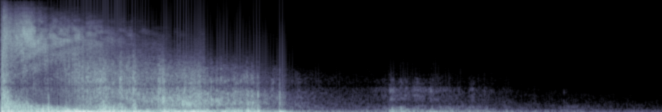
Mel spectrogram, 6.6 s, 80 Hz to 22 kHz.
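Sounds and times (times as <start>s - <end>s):
cannon blast fired downrange: 0.0s - 4.2s.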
